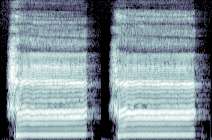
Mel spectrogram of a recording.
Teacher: হা হরফটি উচ্চারণের স্থান কন্ঠনালীর শুরু হতে অথবা আমরা যদি আরবিতে বলি হলকের শুরু হতে এটা এ হরফটি উচ্চারিত হয় কন্ঠনারীর শুরু থেকে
